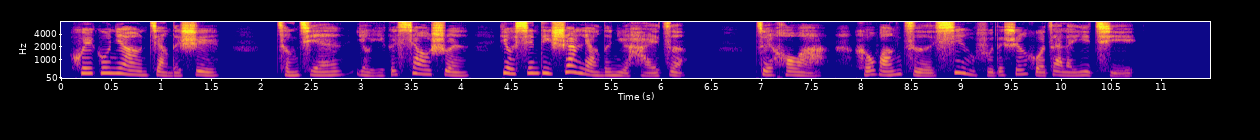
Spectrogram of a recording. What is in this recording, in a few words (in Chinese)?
角色温柔关切妈妈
